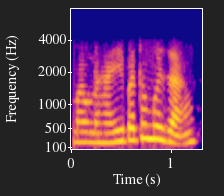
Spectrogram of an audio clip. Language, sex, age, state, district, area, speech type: Bodo, female, 45-60, Assam, Kokrajhar, rural, conversation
